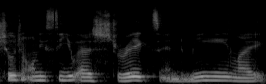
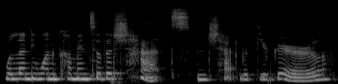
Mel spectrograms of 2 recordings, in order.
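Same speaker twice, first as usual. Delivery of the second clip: higher-pitched mock British accent; bad British accent; 6 semitones higher, 3 dB louder than usual. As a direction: put on a shaky attempt at British English. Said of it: "my British accent is just not good".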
